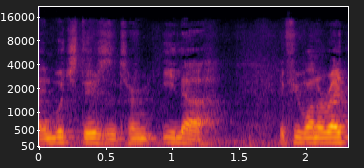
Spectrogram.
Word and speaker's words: ilah: La ilaha illallah, in which there's the term ilah.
